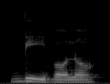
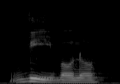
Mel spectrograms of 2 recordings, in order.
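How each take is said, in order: Both takes have the same delivery.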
